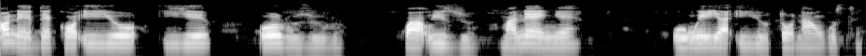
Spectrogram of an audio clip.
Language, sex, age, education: Igbo, female, 15-29, secondary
